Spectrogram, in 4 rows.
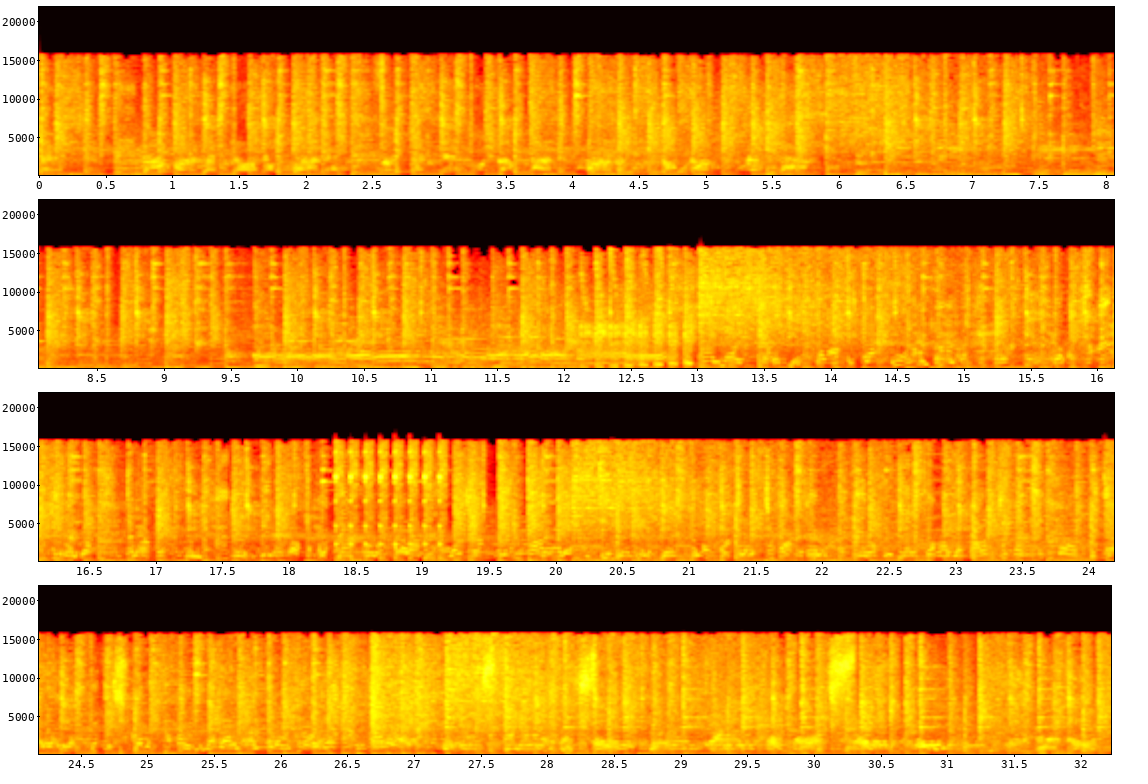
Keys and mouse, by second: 0.7 click, 4.8-6.8 drag, 8.9 click, 14.0 shift+click, 16.1-18.8 drag, 19.6 click, 20.5 click, 21.5 click, 22.2 click, 24.0 click, 26.7-29.2 drag, 29.9 click, 30.5 click.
